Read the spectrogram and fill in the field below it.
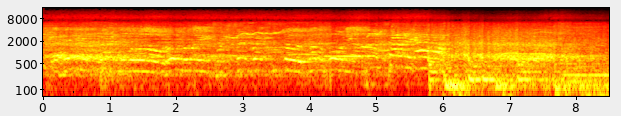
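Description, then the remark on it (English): A large festival concert crowd, waiting for a band to come on stage, roars and cheers continuously, with many overlapping shouts and whoops. Partway through, a low droning tone joins the steady, loud din. “How was the crowd reaction?”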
